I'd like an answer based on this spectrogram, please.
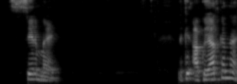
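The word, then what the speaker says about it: Tschermak: Eric von टीशमार्क, देखो टीशमार्क लेकिन यहाँ पर साइलेंट है, दैट इज शेरमार्क, शेरमैक, लेकिन आपको याद करना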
